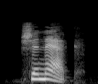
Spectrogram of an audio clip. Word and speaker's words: Chaneque: Chaneque. – No, you. – Yeah. – I stick with Chaneque. – Okay. – Honestly. It's usually the hard ch in Spanish. – Plus the Q-U-E is K, right? – Yeah.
